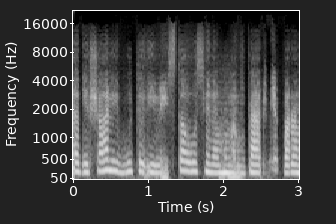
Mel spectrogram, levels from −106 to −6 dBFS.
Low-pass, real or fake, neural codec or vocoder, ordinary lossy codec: 19.8 kHz; fake; codec, 44.1 kHz, 0.9 kbps, DAC; MP3, 96 kbps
